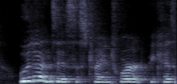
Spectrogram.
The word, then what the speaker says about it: uddannelse: Uddannelse is a strange word because it actually has first a soft D and then right after that another D, which we do pronounce because it is a hard one.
